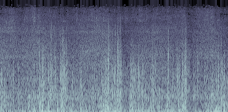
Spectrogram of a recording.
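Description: Wind rushing over the microphone, held out of a moving passenger train, over the train's running rumble and irregular clatter.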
